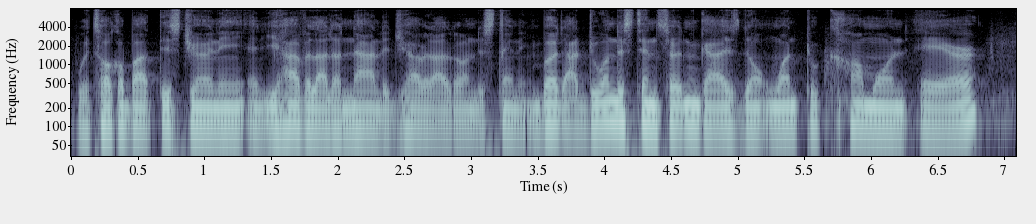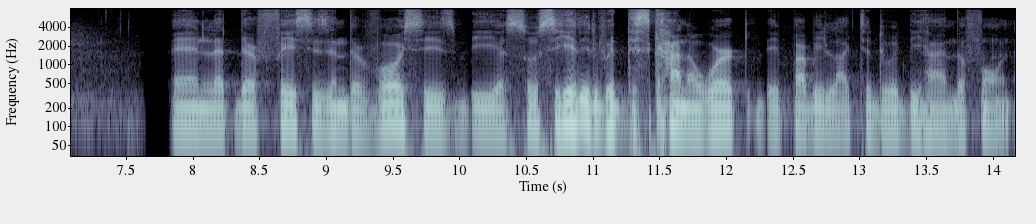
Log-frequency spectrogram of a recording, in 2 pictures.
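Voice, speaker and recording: A man's voice: low voice, flat delivery, moderate pace, mellow. A man hosting a casual live stream as a coach, talking loosely and enthusiastically to viewers and often repeating words as he goes.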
